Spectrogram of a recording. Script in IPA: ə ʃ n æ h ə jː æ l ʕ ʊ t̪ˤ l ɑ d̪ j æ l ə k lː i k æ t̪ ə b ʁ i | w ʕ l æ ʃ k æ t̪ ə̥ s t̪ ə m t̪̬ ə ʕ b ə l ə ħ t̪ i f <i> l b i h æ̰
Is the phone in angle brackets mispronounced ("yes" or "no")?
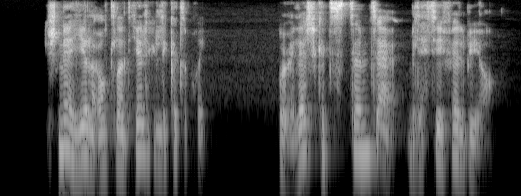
yes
